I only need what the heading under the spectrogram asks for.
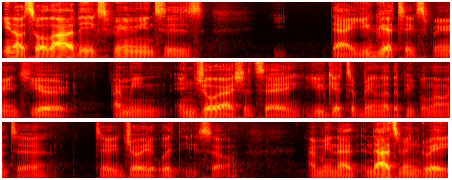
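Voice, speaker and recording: A very deep, low-pitched man's voice with an American accent, fairly quick and fairly even in intonation. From Boston, Dorchester. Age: 40s. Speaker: nightlife event promoter and brand representative. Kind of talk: casual chat.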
